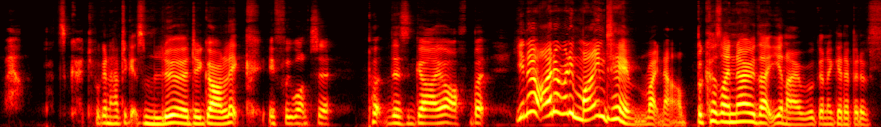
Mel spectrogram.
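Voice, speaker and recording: A woman's voice: mid-range voice, sing-song, fast, dry recording, studio quality. A woman hosting a gaming video, reading aloud and commenting in a playful, theatrical, cheeky way.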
